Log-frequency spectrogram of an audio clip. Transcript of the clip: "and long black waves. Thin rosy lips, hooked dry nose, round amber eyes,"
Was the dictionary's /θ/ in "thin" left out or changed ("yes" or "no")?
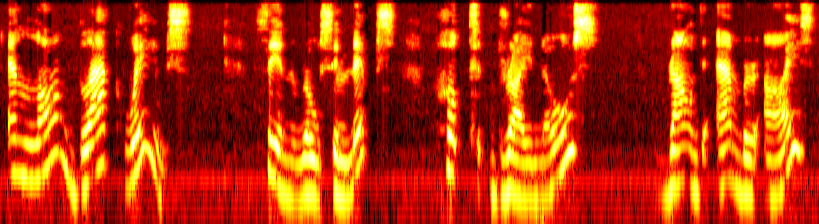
no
